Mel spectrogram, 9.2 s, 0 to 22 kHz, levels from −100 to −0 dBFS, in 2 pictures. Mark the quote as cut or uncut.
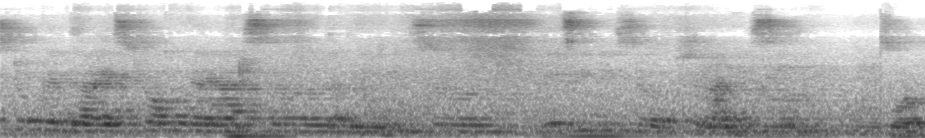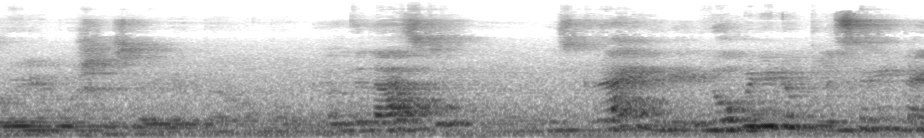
cut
